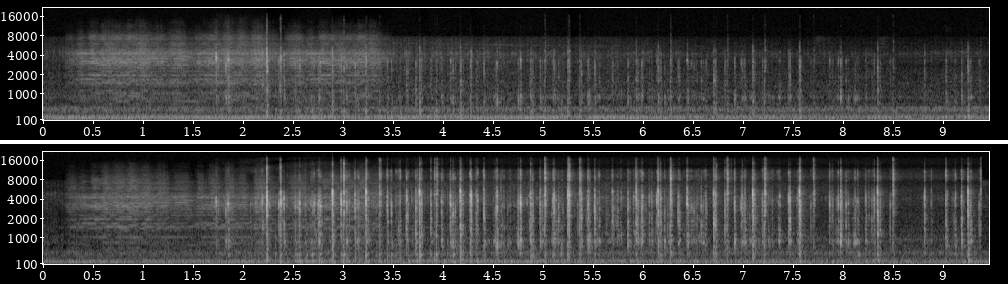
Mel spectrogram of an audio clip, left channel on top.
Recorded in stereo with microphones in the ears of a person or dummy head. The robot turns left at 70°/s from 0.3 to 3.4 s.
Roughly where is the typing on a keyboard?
Centre.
